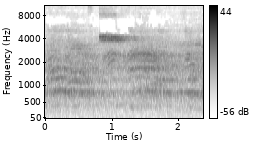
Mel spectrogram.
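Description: Crowd of spectators in a gymnasium shouting over one another during a wrestling bout, with a brief high squeak about a second in.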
